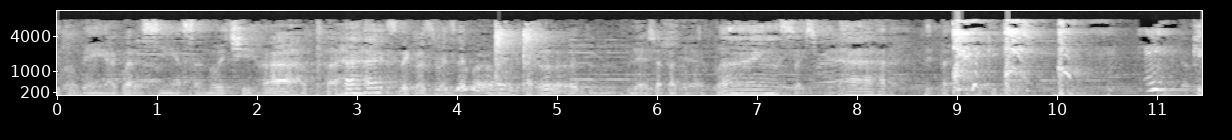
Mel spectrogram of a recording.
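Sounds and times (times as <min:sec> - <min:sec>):
speech: 0:00.0 - 0:10.1, 0:10.9 - 0:11.4
young girl coughing at night: 0:08.9 - 0:10.4.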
